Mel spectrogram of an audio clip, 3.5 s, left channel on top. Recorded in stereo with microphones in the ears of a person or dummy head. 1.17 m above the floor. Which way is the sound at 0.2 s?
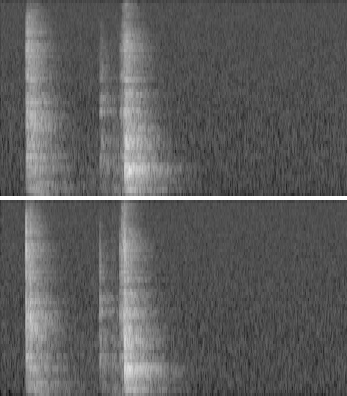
35° right (ahead or behind).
